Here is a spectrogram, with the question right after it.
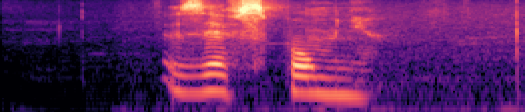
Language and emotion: Russian, neutral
